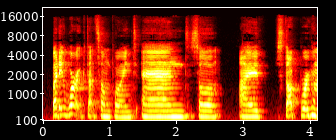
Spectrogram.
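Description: A woman's fairly high-pitched voice, bright and sharp in tone. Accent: French. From France. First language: French. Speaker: health and wellness guest. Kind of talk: interview.

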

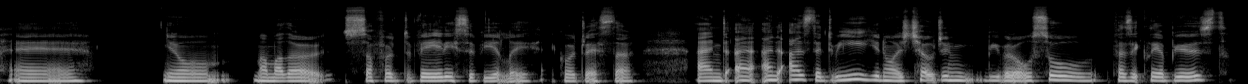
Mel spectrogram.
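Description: A woman talks in a west of Scotland accent at a fairly slow pace with very even loudness. The recording is very clean, with a silent background. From Scotland, Ayrshire (Ardrossan, Saltcoats). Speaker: recovery charity chief executive. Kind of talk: casual interview.

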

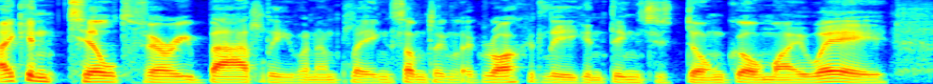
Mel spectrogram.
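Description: In a Dutch accent, a man talks at a very fast pace on a very clean recording with a silent background. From Netherlands. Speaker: streamer and caster. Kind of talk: casual interview.

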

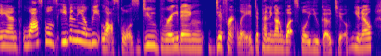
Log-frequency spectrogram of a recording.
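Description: A woman's medium-pitched voice with very wide pitch swings and an American accent, in a dry, close sound with no echo. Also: moderate pace, hardly any pauses. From Texas. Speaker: podcast co-host, lawyer. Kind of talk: casual chat.

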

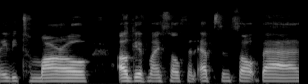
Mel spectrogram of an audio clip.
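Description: Speaking at a moderate pace with an American accent, the voice sounds dry and close with no echo, recorded very cleanly against a silent background. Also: woman. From Florida, US, Jamaican parents. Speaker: fashion entrepreneur. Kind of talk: interview.

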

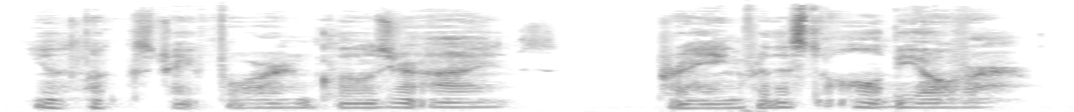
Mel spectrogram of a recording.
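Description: Reading aloud in a natural voice, the intonation fairly even throughout.

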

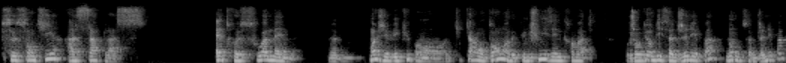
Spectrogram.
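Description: At a fairly slow pace, a man with a fairly high pitch speaks in a dark, mellow tone that is somewhat breathy, with ordinary pitch variation. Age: 60s. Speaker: former sales director. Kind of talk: casual chat. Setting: video call.

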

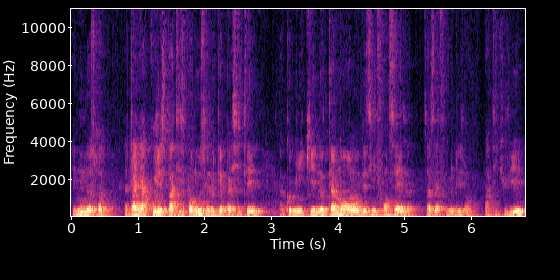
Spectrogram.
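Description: Audible room echo surrounds a man whose dark, mellow voice is somewhat breathy and fairly even in intonation. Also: medium pitch for a man. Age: 50s. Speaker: entrepreneur. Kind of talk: interview. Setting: company offices. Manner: halting, frequent repetitions.

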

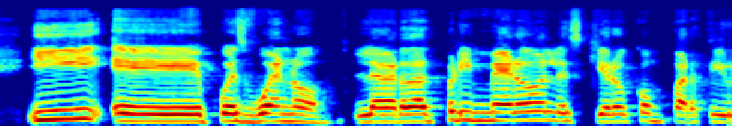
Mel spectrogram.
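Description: A woman talks in an ordinary speaking voice. Her intonation is fairly even, and her pace is fairly slow. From Mexico, Ciudad Victoria (Tamaulipas). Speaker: sports marketing agency co-founder. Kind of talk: online talk / interview. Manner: casual, many filler words.

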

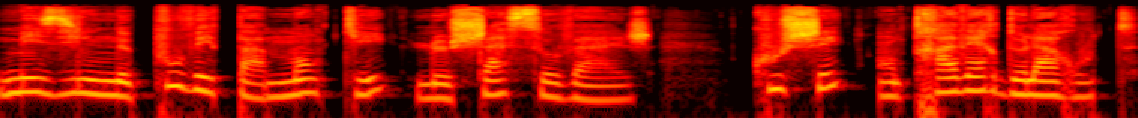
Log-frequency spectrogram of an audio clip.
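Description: The background stays quiet. A natural reading voice carries ordinary pitch variation.

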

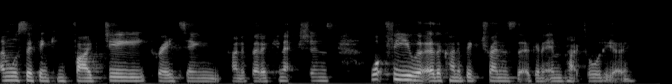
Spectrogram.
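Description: The background is quiet as a woman with a normal speaking voice talks at a fairly quick pace. Her pitch is fairly low and her intonation fairly even. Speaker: podcast host and journalist. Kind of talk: moderated panel discussion.

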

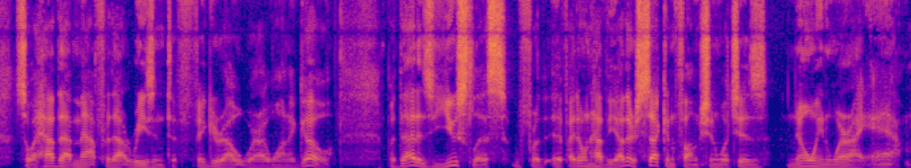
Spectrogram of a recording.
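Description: With a Canadian accent and a plain, everyday voice, a man speaks at a fairly quick pace and medium pitch, with ordinary pitch variation. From Western Canada (British Columbia). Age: 40s. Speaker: addiction recovery coach and counsellor. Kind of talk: casual interview.

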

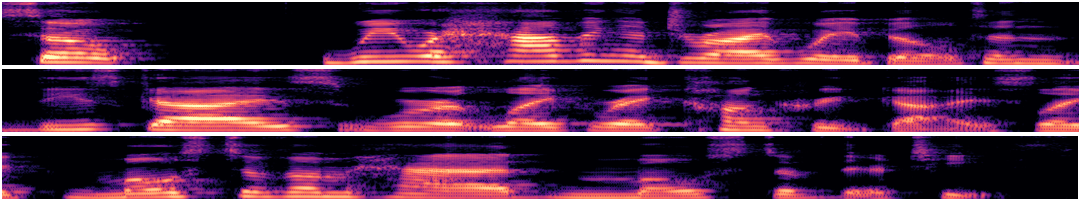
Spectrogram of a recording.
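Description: Bright, sharp and animated, a woman's upbeat voice at a medium pitch moves at a fairly slow pace with an American accent. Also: lively intonation. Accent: Boston, slight, r-dropping when comfortable. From New England. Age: 60s. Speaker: artist and healer. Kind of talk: casual interview conversation. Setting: video call podcast with painting behind her. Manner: animated, upbeat.

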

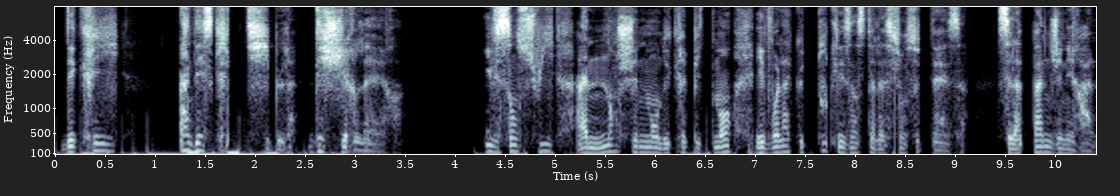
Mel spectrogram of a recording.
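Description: In a solemn, dramatic tone, a man speaks at a fairly slow pace with vocal fry, very wide pitch swings and long, frequent pauses. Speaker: podcast narrator. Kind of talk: true-crime style scripted narration of a historical industrial disaster. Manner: solemn, dramatic, measured storytelling with grave tone.

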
